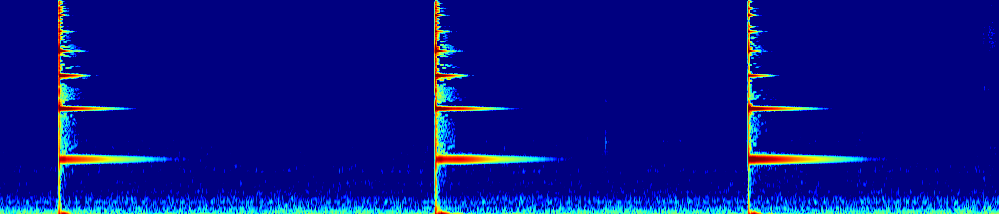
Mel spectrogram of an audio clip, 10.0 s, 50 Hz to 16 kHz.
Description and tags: Just a glass ding. Sounds like litte bell.
Microphone AT-2020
